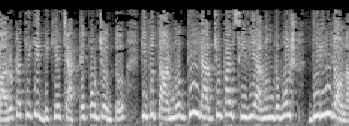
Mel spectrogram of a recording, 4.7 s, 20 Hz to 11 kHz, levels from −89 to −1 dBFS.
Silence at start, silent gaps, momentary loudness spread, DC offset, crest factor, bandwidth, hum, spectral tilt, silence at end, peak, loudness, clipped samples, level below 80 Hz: 0 s; none; 3 LU; under 0.1%; 10 dB; 8.8 kHz; none; -3.5 dB/octave; 0 s; -2 dBFS; -11 LUFS; under 0.1%; -40 dBFS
